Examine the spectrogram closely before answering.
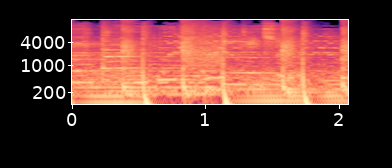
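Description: Electronic backing music with a steady kick-drum beat and synth tones; the bass drops out briefly just under a second in, then the beat comes back.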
